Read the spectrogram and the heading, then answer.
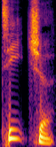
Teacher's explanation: You can hear the schwa sound at the end.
